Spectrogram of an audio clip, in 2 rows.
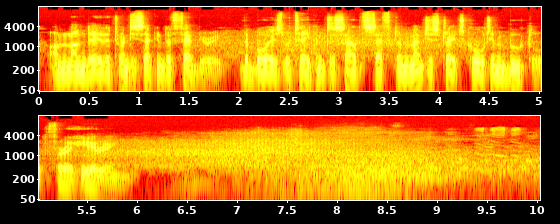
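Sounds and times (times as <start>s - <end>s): outdoor noise: 0.0s - 10.0s
van engine running: 6.0s - 9.4s.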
